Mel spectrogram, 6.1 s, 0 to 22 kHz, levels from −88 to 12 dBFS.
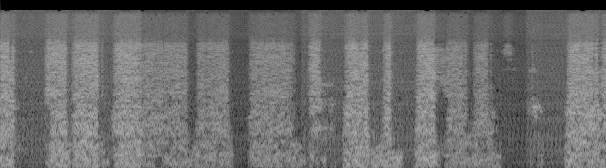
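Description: One channel drops out from 1.41 to 3.01 s and again from 4.35 to 5.26 s: the speech suddenly falls by about 6 dB, then snaps back. This is likely a lost stereo channel, which leaves the mono sum carrying only half the shared signal.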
